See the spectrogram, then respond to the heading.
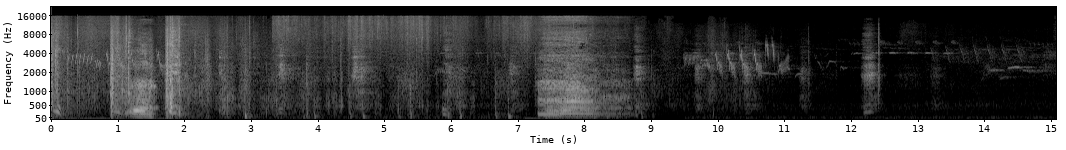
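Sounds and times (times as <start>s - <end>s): bird chirps: 0.0s - 2.4s, 3.8s - 7.3s, 9.3s - 15.0s.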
